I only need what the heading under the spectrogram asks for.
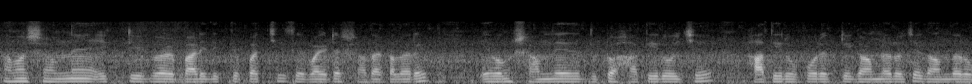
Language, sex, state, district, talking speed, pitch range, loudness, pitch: Bengali, male, West Bengal, Purulia, 140 wpm, 120-135 Hz, -23 LUFS, 130 Hz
